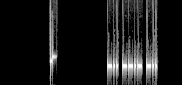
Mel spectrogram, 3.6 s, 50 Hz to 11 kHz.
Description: Morse code, heard as a keyed tone, about 40 wpm, 700 Hz. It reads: DQD
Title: USA Call Sign Postfixes - 3 Letters 40wpm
